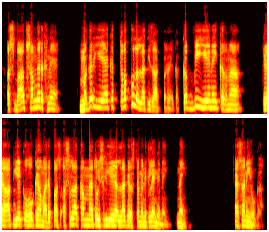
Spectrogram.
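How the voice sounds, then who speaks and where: A man giving Islamic commentary, explaining points and reciting verses slowly. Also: high voice, no room sound, muffled recording. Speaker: religious commentator.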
